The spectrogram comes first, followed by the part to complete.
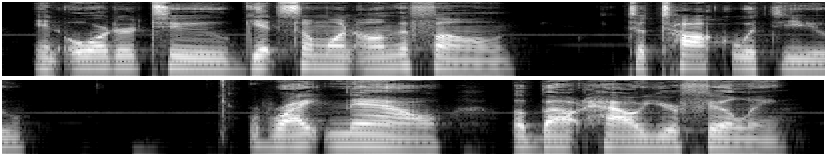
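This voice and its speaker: A woman speaks at a very slow pace in a very deep, low pitch, with long, frequent pauses. The sound is dry and close, with no echo. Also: very clean recording, silent background. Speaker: mental health podcast host. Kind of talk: solo motivational pep talk to listeners in crisis, urging them to keep living. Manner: earnest, pleading warmth, speaking directly to you; reassuring and repetitive, with slogan-like encouragements.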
